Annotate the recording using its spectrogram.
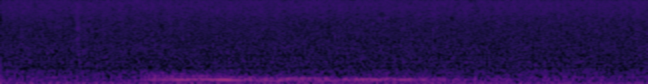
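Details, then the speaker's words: A low, rumbling gurgle lasting about two seconds rises from a steady background hum: audible stomach growling (bowel sounds). "Can you hear my stomach growling? That is just too much."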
